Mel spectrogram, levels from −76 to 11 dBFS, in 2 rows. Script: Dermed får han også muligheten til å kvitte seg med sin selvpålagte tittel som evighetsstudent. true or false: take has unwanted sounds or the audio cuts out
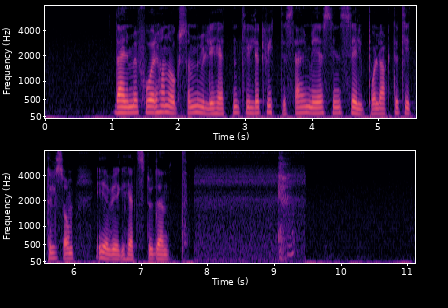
true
